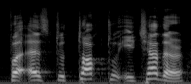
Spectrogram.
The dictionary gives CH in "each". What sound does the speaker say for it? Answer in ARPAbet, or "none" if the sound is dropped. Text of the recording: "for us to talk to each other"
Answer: CH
